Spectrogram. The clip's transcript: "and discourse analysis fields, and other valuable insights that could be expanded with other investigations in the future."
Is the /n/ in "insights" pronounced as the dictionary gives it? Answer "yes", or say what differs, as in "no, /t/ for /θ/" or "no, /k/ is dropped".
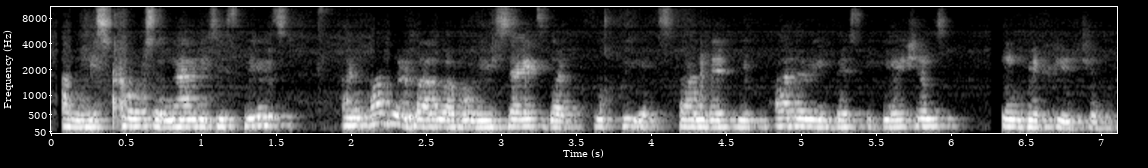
no, /n/ is dropped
